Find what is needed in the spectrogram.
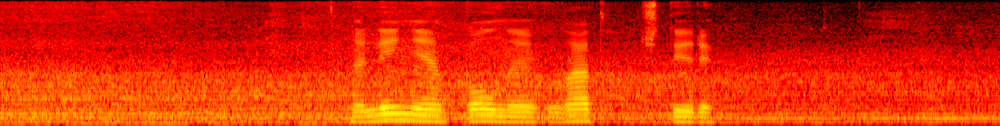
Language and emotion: Russian, neutral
